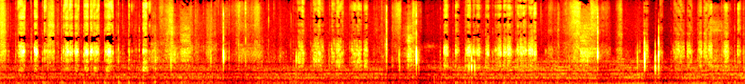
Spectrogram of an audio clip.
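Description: A wooden pencil scratches writing onto a lined paper notebook page held flat by the fingertips. Soft, dry scratching strokes come in short bursts over a faint hiss, with a few sharp ticks where the pencil strikes the page.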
